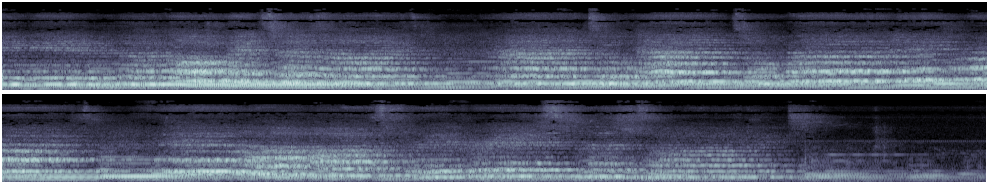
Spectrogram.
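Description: A children's choir singing together in long held notes; the singing tails off near the end.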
